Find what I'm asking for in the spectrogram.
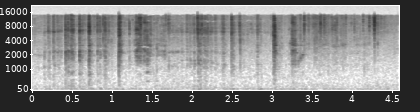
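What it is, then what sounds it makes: Bar soap being scraped. A utility blade scrapes repeatedly across a solid turquoise soap bar held in the palm, peeling off thin shavings. It makes quiet, crisp, bright scraping and crackling strokes that die away quickly, with little low end.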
